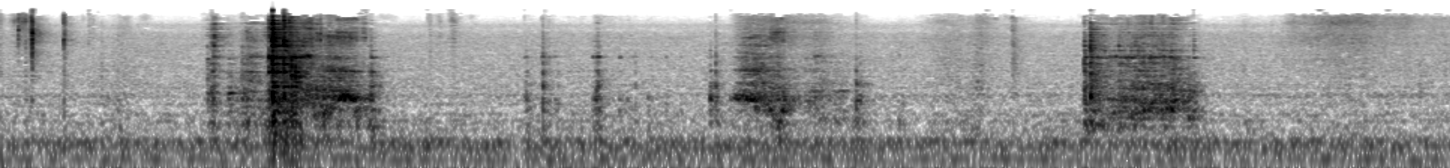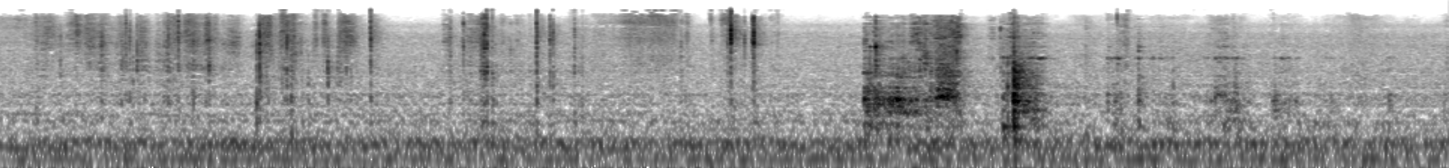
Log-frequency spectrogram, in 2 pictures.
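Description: Trading cards in rigid plastic holders being handled and set onto plastic display stands: four short scraping, rubbing sounds, the loudest about two seconds in, with light clicks of plastic between them.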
